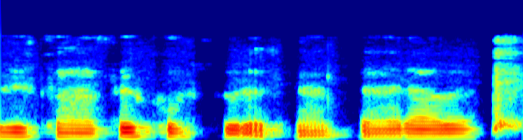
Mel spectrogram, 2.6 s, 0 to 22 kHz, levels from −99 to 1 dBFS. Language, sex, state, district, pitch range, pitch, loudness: Hindi, male, Uttar Pradesh, Hamirpur, 110-120 Hz, 110 Hz, -19 LUFS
